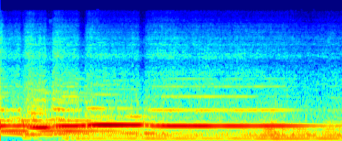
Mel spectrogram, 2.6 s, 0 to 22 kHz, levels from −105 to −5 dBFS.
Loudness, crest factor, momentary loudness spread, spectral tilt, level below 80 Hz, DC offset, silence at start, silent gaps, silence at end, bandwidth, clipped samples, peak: -16 LUFS; 10 dB; 9 LU; -8.5 dB/octave; -46 dBFS; 0.1%; 0 s; none; 0 s; 6.4 kHz; under 0.1%; -6 dBFS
